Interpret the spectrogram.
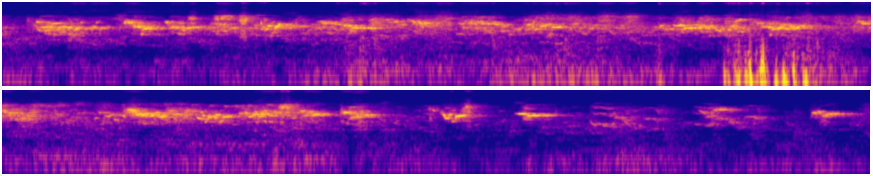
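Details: Rainbow budgerigars in a colony: dense, overlapping high chirps and warbles from many birds, with a burst of wing flapping near the middle.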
